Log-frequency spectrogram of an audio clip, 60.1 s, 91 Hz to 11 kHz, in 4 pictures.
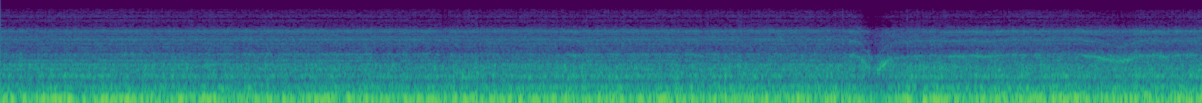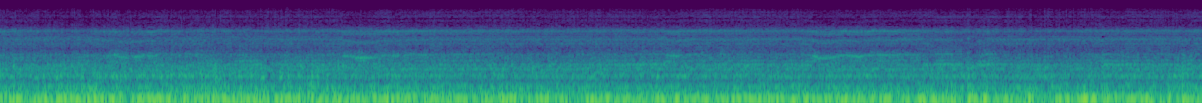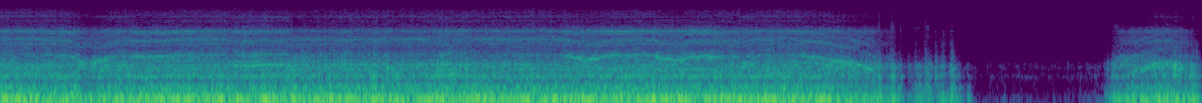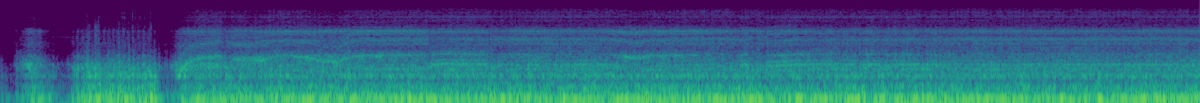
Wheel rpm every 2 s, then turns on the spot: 240, 230, 240, 230, 230, 180, 220, 220, 230, 230, 230, 240, 230, 230, 230, 220, 220, 230, 230, 220, 140, 0, 50, 70, 200, 230, 230, 230, 230, 230.
44-46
